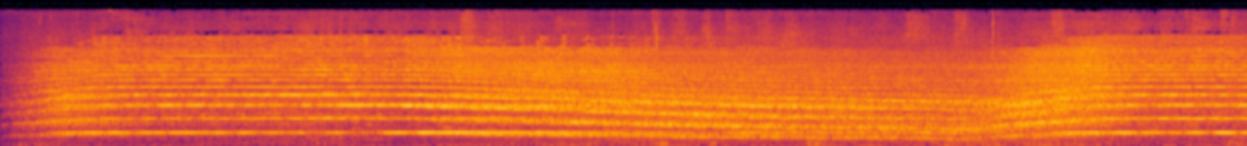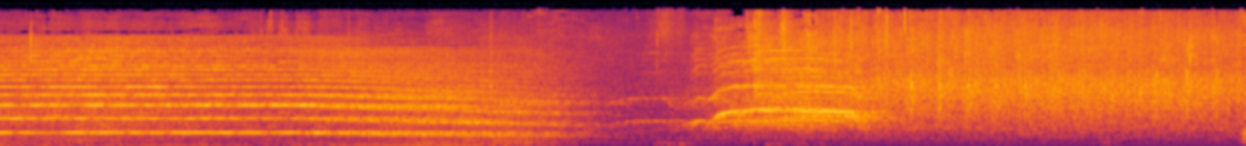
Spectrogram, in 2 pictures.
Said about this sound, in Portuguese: Eu acho que você ouviu essa sirene aí pensando, será que o que? Jesus está voltando?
